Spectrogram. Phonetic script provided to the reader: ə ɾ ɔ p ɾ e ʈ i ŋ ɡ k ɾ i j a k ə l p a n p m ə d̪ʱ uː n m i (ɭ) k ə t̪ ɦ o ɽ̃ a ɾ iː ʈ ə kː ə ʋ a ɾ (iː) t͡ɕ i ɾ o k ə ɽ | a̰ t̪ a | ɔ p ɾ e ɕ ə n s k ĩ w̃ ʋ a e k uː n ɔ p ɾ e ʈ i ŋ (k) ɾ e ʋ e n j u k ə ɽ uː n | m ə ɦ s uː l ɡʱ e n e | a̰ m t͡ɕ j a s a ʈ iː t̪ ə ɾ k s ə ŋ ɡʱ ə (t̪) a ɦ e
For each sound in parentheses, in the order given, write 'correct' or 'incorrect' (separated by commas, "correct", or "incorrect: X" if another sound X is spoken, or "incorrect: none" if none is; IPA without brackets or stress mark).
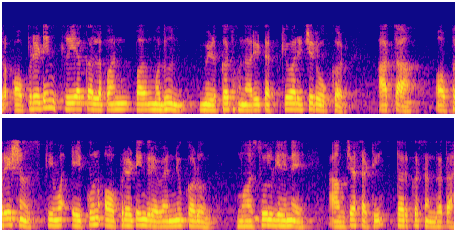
correct, incorrect: i, incorrect: ɡ, correct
